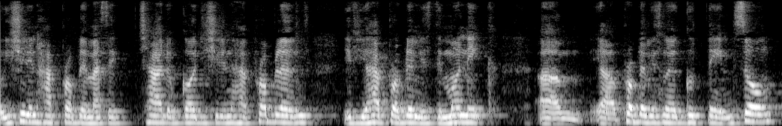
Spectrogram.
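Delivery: normal talking voice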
